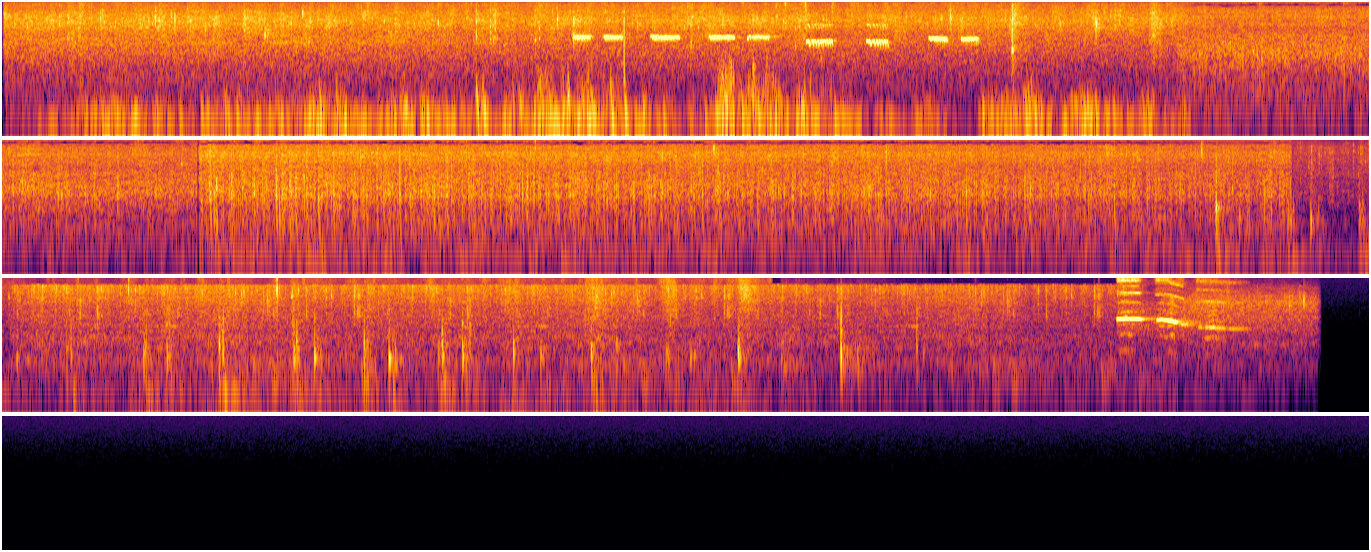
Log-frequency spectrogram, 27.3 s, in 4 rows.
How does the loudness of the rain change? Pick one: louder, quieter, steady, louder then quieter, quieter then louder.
quieter.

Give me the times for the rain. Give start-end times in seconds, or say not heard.
0.0-20.3.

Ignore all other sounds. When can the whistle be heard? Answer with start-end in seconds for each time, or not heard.
2.9-4.9, 19.2-19.9.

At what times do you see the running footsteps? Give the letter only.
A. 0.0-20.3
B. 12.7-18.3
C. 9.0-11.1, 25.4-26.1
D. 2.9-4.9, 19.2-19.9
B.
